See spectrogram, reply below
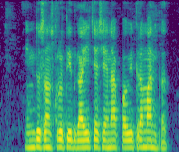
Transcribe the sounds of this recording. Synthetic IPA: ɦind̪usə̃w̃skɾut̪iːt̪ɡait͡ɕjaɕɛnak̚pəʋit̪ɾəmant̪at̪̚

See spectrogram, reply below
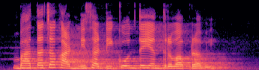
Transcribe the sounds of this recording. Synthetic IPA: bʱat̪at͡ɕjakaɽɳisaʈiːkoɳt̪ejənt̪ɾəʋapɾaʋiː

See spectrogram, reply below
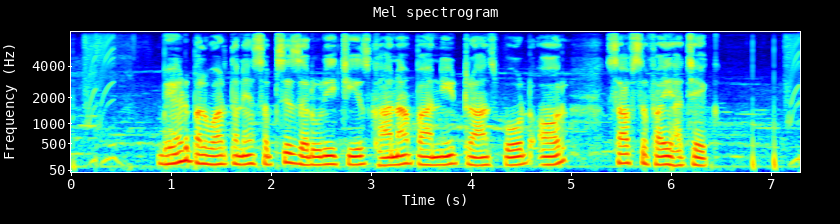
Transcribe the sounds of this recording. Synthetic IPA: bʱẽːɽpɐlʋaːɾt̪ənẽsɐbsezɐɾuːɾit͡ʃiːzkʰaːnapaːniʈɾãːnspoːɾʈɔːɾsaːfʰsɐfʰaːiɦɐt͡ʃeːk

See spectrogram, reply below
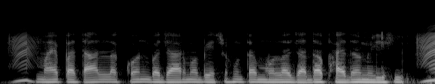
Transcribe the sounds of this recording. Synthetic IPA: mɛ̃ːpɐt̪aːlːɐkːoːnbɐd͡ʒaːɾmẽbẽːt͡ʃɦũt̪ɐbmoːlazjaːd̪apʰaːjd̪amɪliɦiː

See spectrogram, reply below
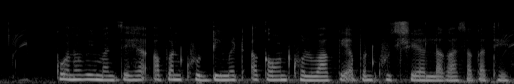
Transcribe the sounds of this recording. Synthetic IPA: koːnõbʱimɐnseɦɛʔɐpənkʰʊd̪ɖiːmɪʈɐkaːʊ̃ɳʈkʰoːlʋaːkeɐpənkʰʊd͡ʒʃeːjəɾlɐɡasɐkət̪ɦɛː

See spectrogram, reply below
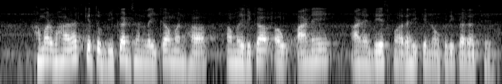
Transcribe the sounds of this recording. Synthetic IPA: həməɾbʱaɾət̪ket̪obikəʈ̚d͡ʒʱənləɪkamənɦə | əmeɾikaʔəuane | a̰ned̪esmeɾəɦikenɔkɾikəɾət̪ɦe

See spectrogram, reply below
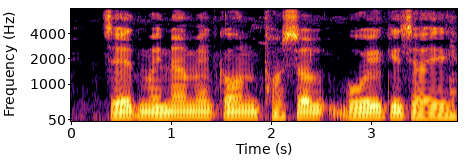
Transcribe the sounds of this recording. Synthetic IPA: t͡ʃət̪məɪnamẽkɔːnpʰɔsəlboːeket͡ʃaːe

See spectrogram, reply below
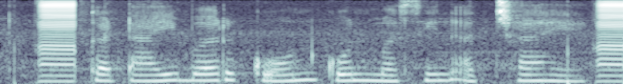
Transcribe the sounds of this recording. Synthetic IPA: kɐʈaːibɐɾkoːnkoːnmɐsiːnɐ̰tːʃʰaɦɛː

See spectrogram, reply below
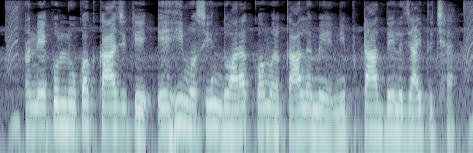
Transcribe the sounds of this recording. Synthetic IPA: ənekolokəkːad͡ʒkeeɦiməsind̪waɾakəmɾkalmenipʈad̪eld͡ʒajt̪t͡ʃʰɛ

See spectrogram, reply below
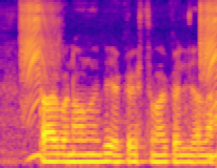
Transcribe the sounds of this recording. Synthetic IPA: t̪aːɾbɐnaunmẽbʱiekəɾɪst̪imaːɾkəld͡ʒaːlã

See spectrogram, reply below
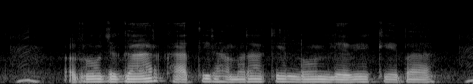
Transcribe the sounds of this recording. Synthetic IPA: ɾoːd͡ʒɡaːɾkʰaːt̪ɪɾɦə̃mɾakeloːnleːwekebaːd̪

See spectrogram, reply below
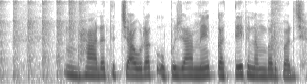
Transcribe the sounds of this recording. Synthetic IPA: bʱaɾət̪t͡ʃaʊɾəkupd͡ʒamekət̪eknəmbəɾpəɾt͡ʃʰə̥

